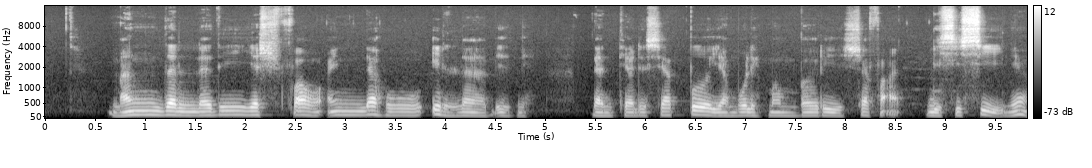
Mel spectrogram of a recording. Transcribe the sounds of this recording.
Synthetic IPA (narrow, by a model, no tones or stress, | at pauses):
mãnðalːaðijaʃfaʕɪndaɦuʔilːabiɪðnɪh | dant̪iadasiapəjaŋbolɛhmə̃mbəɾiʃafaʔa̰t̪̚disisiɲə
